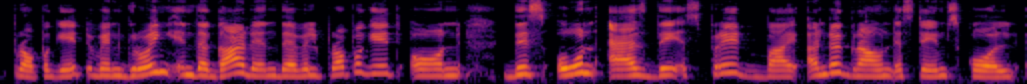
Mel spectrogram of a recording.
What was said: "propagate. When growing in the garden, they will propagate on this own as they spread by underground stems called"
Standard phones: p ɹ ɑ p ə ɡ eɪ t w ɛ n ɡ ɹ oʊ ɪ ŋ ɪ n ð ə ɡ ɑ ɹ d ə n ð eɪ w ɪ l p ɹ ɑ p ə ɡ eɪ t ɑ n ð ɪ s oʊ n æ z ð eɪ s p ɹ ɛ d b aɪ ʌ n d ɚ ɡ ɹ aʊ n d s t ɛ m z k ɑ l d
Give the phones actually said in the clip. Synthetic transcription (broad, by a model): p ɹ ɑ p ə ɡ eɪ t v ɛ n ɡ ɹ oʊ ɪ ŋ ɪ n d ə ɡ ɑ ɹ d ə n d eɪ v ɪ l p ɹ ɑ p ə ɡ eɪ t ɑ n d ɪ s oʊ n æ z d eɪ s p ɹ ɛ d b aɪ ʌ n d ɚ ɡ ɹ aʊ n d s t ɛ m s k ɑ l d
